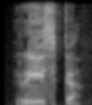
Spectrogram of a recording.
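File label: "Risca", patua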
